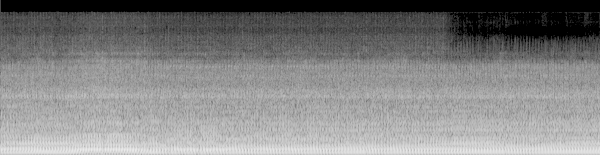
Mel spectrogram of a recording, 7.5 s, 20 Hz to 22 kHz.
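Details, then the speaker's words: Avenger Cruiser 220 motorcycle, 2400 km, stood 2 months without fuel, after carburetor cleaning for clogged main jet and atomizer: low, even thrum held at raised revs without stumbling; running smoothly. "ah bueno yo aparentemente ya lo hace más parejo quedaría salir a dar una vuelta"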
